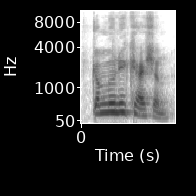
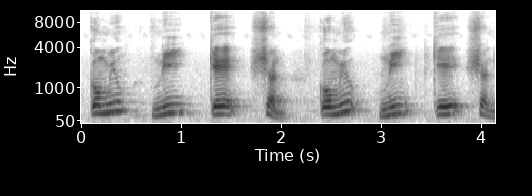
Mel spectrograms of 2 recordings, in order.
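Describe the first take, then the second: First: Said in the usual way. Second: कम्युनिकेशन sounded out slowly, com-mu-ni-ca-tion; slow syllable demo. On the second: Shown as a demonstration. To students, teacher sounding out syllables slowly. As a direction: stretch कम्युनिकेशन into four clear syllables. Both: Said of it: "अब यहाँ पे देखिएगा गौर से".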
